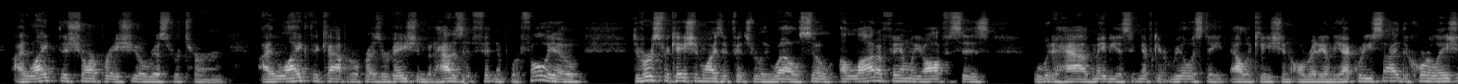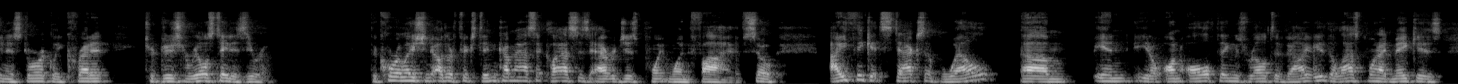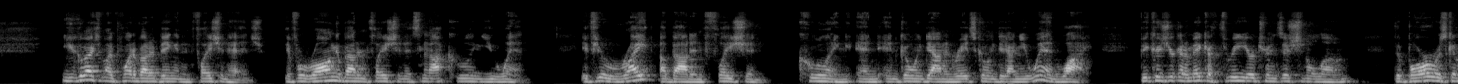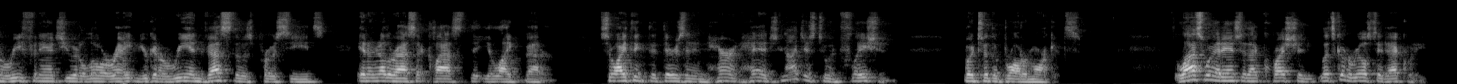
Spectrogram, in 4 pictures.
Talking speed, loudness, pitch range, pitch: 195 wpm, -25 LUFS, 125-155 Hz, 135 Hz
